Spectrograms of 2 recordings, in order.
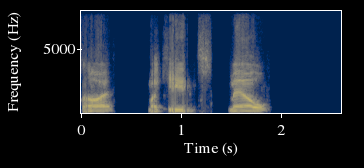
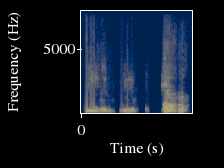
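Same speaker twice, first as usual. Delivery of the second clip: high, softer cooing; 6 semitones higher, 5 dB quieter than usual. Real, not acted. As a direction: coo at the puppy. Baby talk to the dog.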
